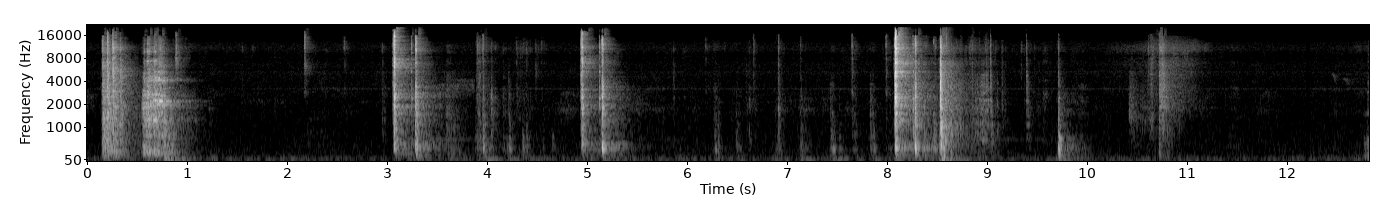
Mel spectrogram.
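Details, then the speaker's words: Soda pop machine in a shop, with its compressor disconnected: irregular sharp clicks in small clusters every few seconds in a quiet room. The owner suspects the coin-handling/change mechanism is cycling by itself. "So what's that noise over there? My pop machine's doing something. That's odd because I had disconnected all the compressor and everything, so it sounds like something going on in the change."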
